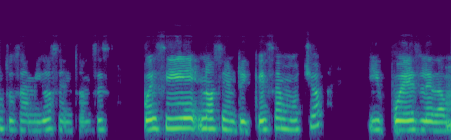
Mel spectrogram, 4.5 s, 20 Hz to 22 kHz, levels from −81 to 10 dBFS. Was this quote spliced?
no; 0 cuts

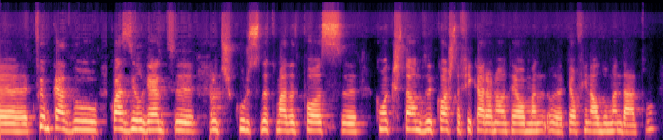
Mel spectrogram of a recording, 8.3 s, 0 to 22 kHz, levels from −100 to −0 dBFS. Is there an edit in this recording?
yes; 2 cuts; at 1.3 s, 2.6 s

